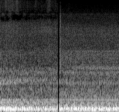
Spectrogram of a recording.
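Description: Continuous low rumbling background noise near a cement factory, like a running engine or heavy machinery. Steady and fairly loud throughout, with one brief sharp click midway.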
